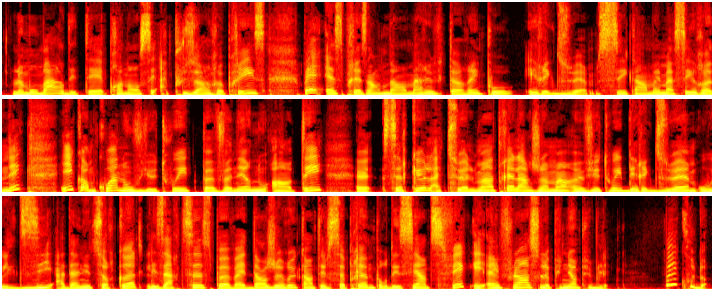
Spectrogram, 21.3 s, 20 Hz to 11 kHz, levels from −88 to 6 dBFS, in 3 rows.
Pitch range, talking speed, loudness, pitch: 185-235 Hz, 190 wpm, -16 LUFS, 205 Hz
